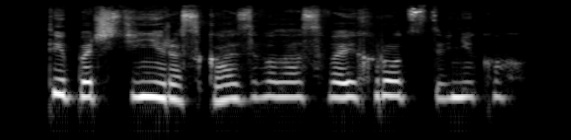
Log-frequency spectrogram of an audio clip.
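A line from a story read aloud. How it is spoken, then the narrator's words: Quiet. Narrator (Russian): тихо произнесла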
